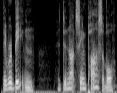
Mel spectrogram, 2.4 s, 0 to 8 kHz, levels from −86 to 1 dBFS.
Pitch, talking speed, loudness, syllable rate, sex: 135 Hz, 205 wpm, -20 LUFS, 6.7 syllables/s, male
